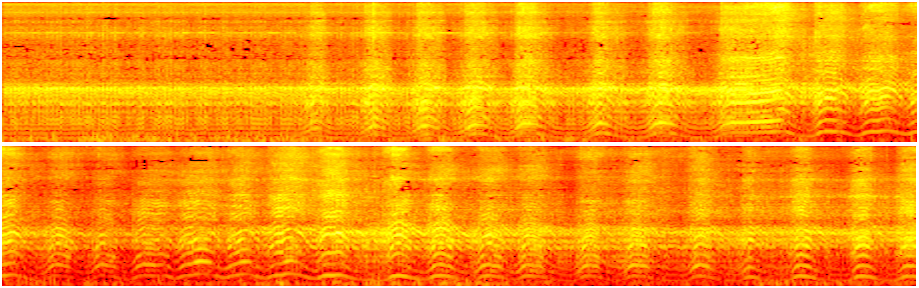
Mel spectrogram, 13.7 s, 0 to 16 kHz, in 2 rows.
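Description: Traxxas Nitro 4-Tec RC car's two-stroke nitro engine idling, then revved in repeated throttle blips, its pitch rising and falling about twice a second as the car pulls away; it grows fainter after about six seconds.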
